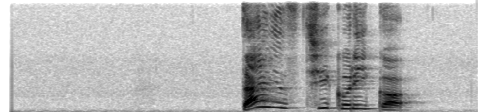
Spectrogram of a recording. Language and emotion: Russian, positive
